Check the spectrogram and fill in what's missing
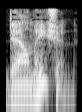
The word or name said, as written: dalmatian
